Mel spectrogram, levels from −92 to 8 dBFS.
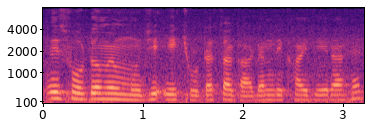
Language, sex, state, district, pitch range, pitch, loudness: Hindi, male, Madhya Pradesh, Katni, 155-180 Hz, 160 Hz, -16 LUFS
